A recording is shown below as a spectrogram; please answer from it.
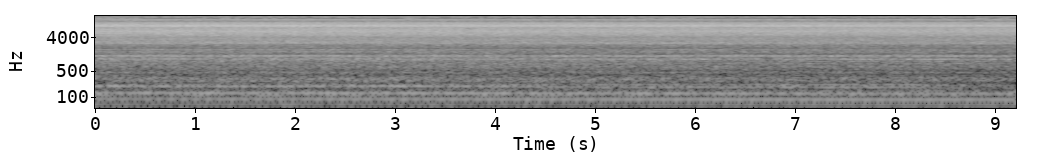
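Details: Chevy van with 4.8 V8 after water pump replacement and coolant refill, warming up to circulate coolant: steady, even idle with smooth low rumble and no knocks, ticks or misses; sounds healthy.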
